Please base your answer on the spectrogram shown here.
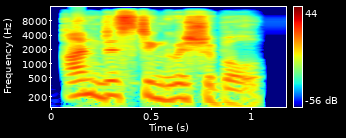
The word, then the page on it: Undistinguishable: Indian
